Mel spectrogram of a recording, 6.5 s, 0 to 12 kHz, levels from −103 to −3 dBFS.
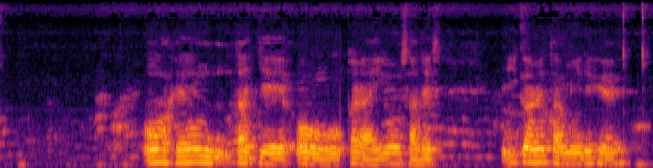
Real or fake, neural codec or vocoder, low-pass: real; none; 10.8 kHz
